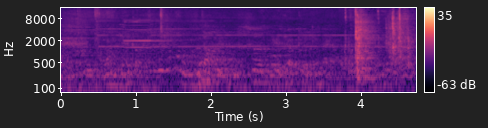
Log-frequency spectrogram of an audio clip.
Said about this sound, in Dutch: Zodra de deur van de kerk opengaat, wordt het stil.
